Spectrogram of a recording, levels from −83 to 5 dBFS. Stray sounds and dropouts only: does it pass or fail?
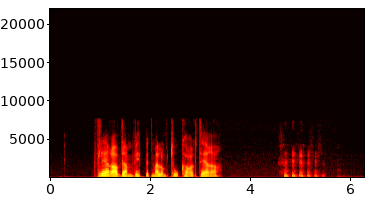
fail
